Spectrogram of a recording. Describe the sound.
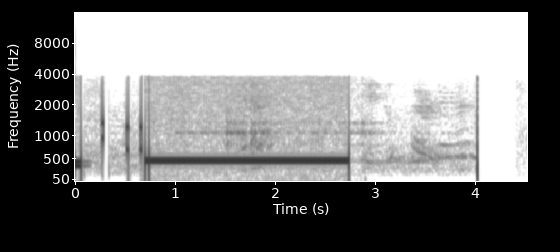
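Telephone call transfer tone: a few quick clicks and short blips, then a loud steady tone lasting about two seconds that cuts off abruptly, leaving a faint line hiss and a single click.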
